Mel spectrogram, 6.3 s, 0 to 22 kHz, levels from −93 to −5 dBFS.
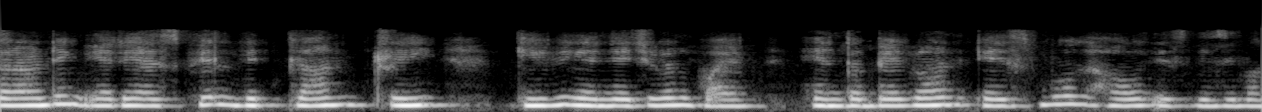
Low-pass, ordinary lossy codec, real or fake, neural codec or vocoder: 7.2 kHz; AAC, 32 kbps; fake; codec, 16 kHz, 4 kbps, FreqCodec, smaller model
